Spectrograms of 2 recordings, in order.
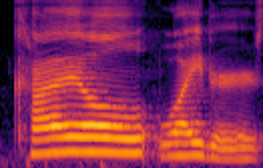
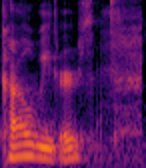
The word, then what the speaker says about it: Kyle Wieters: that song come from a friend of mine Kyle whiters no weeders that's how you say it Kyle Wieters I was down in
